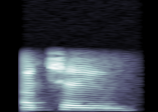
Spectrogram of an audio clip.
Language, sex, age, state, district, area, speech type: Punjabi, female, 45-60, Punjab, Barnala, urban, conversation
